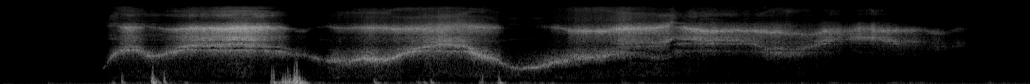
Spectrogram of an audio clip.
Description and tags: efecto vocal creado en el closet
closet, efecto, vocal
